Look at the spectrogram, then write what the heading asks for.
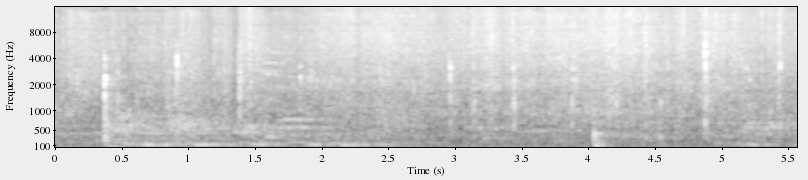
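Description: Close-up eating sounds: chewing on a mouthful of chili-crusted meat, with scattered small crackling clicks over a steady faint hiss.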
